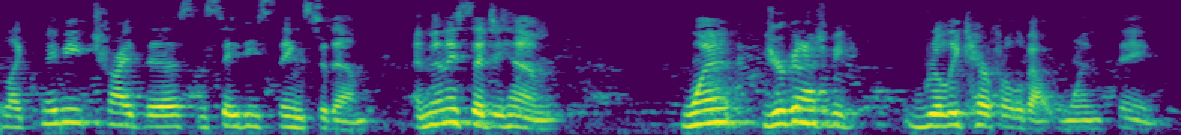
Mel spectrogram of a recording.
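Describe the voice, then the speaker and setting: A woman's voice: fairly low pitch, darkish tone. A woman giving a conversational conference talk, telling stories with many fillers and asides. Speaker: presenter. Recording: echoey hall.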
